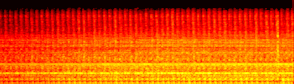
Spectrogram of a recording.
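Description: Sewing machine stitching a rag quilt made of quilters' weight cotton, a fast steady mechanical clatter running continuously and close.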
